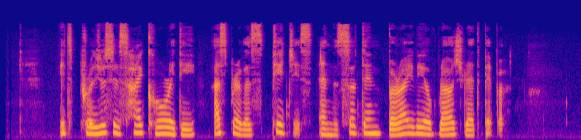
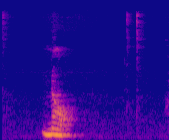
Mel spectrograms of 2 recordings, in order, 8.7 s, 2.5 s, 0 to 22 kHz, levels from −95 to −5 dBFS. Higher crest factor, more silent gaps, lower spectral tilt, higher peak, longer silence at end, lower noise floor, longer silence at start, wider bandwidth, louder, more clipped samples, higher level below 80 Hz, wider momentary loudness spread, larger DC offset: about the same, 20 dB vs 16 dB; neither; second, -4.5 dB/octave vs -9 dB/octave; first, -4 dBFS vs -24 dBFS; first, 1.2 s vs 0.45 s; second, -59 dBFS vs -74 dBFS; first, 0.9 s vs 0.65 s; second, 11.5 kHz vs 15.5 kHz; first, -24 LUFS vs -36 LUFS; neither; first, -68 dBFS vs -76 dBFS; second, 8 LU vs 23 LU; neither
